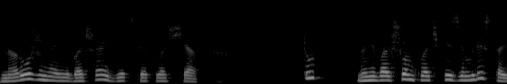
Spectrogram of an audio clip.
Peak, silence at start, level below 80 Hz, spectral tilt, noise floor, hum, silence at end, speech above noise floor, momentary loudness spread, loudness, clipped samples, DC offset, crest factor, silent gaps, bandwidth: -24 dBFS; 0 s; under -90 dBFS; -7 dB/octave; under -90 dBFS; none; 0 s; over 50 dB; 9 LU; -41 LUFS; under 0.1%; under 0.1%; 18 dB; 2.29-2.95 s; 16 kHz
